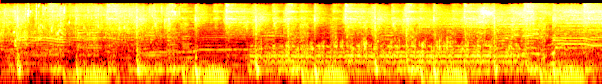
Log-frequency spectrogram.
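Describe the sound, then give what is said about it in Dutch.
A faucet runs steadily for several seconds, a continuous rush of water as a glass is filled, with a rhythmic musical backdrop underneath and no talking. “Nou, ik zie dat hij in ieder geval even een glaasje water neemt.”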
